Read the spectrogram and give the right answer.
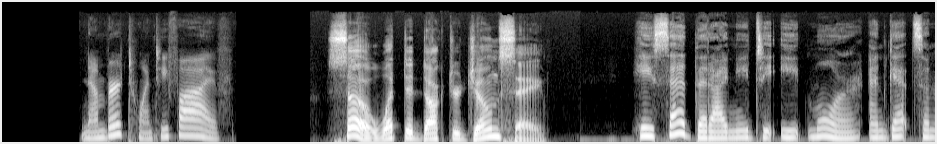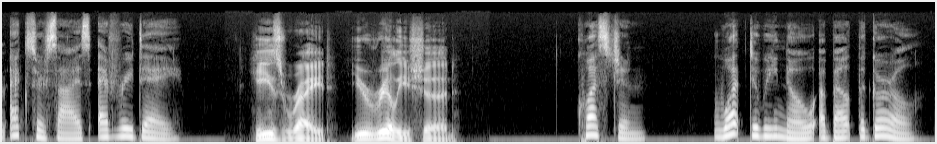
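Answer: She needs to eat more and exercise every day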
